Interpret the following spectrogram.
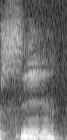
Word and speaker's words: Shin: Shin, in Hebrew, it's pronounced SH or S, so it's either be Shin or Seen, means a tooth.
